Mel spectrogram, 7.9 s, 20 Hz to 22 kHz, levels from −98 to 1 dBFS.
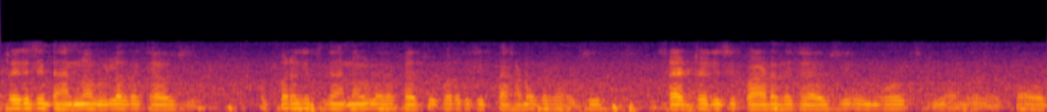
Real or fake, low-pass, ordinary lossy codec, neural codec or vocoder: fake; 5.4 kHz; AAC, 24 kbps; vocoder, 22.05 kHz, 80 mel bands, WaveNeXt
